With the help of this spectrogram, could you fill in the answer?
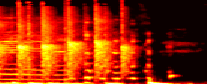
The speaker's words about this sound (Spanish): Y tenemos un nuevo invitado. Vamos a darle un fuerte aplauso al aire acondicionado. ¡Bien!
